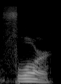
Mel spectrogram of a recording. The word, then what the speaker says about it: Flor: Flor. Flor. Yeah. So Flor. No, you're saying it wrong. Yeah, Flor. Gotta roll the R's.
